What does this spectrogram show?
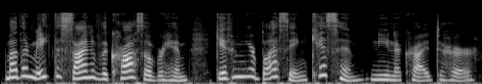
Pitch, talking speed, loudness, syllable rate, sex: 255 Hz, 235 wpm, -18 LUFS, 5.3 syllables/s, female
